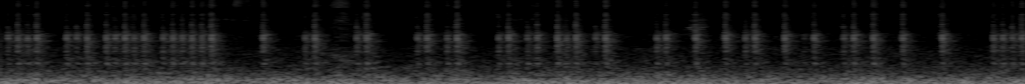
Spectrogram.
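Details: Diesel tractor on a cold start, in neutral at mid throttle with the key in the glow position: sharp, dry clicks at a few per second, on and off, from the glow plug relay as the glow plugs are deliberately pulsed during preheat.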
